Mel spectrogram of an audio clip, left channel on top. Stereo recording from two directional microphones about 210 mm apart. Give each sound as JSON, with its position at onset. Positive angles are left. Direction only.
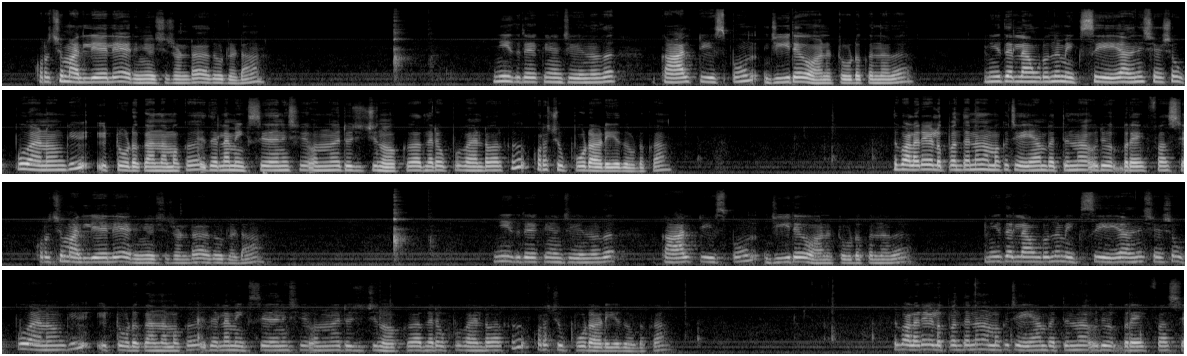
{"t": 0.4, "sound": "speech", "side_deg": 50}
{"t": 4.9, "sound": "speech", "side_deg": 50}
{"t": 20.7, "sound": "speech", "side_deg": 50}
